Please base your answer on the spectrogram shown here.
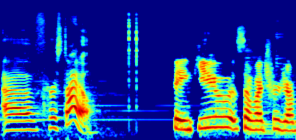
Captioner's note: computer mouse clicks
